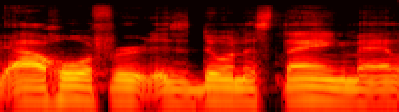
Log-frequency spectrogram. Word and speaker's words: Horford: Horford, that's how you say it.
